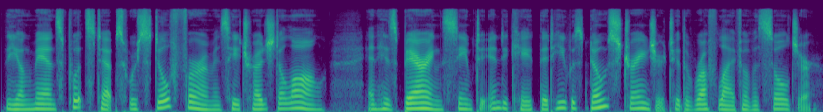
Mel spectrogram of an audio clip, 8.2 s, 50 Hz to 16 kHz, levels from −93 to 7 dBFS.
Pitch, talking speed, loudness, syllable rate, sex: 160 Hz, 210 wpm, -20 LUFS, 5.2 syllables/s, female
